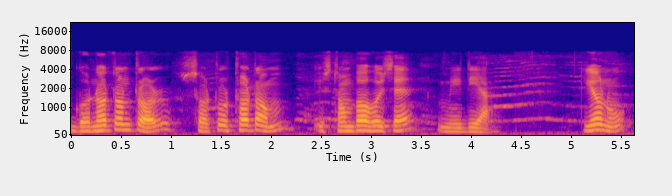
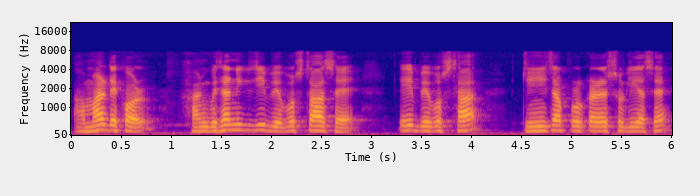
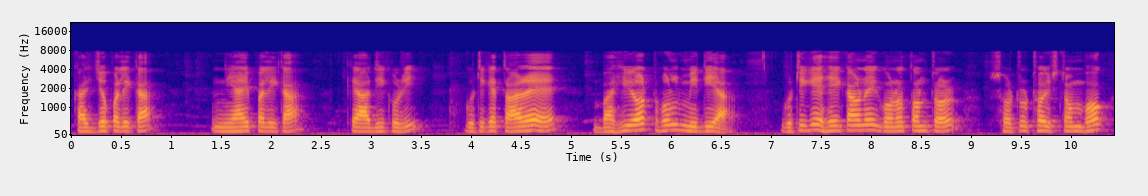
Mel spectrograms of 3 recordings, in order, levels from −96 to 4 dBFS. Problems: background sounds at intervals, background conversations at intervals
